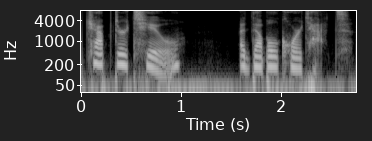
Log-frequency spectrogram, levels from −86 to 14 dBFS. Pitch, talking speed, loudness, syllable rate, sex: 175 Hz, 85 wpm, -21 LUFS, 4.4 syllables/s, female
